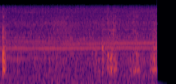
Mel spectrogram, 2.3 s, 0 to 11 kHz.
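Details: Cleaner buzzing steadily in background during 20-minute clean of reeds from a Sonola 120 bass Italian accordion being repaired for raspy bass notes; running normally.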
